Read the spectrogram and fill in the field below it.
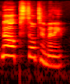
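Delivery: high, loud, breezy dismissal as God; mock God voice. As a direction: toss it off like an offhand deity. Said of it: "And God is like".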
